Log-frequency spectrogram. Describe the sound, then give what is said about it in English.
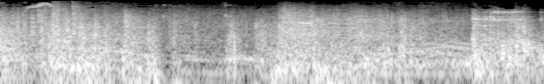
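Furniture being smashed as malcontents ransack a room: a loud, dense clatter of heavy thuds and sharp cracking bangs that tumble over one another without pause for a few seconds. “Smashing the furniture.”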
